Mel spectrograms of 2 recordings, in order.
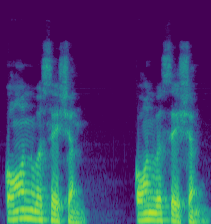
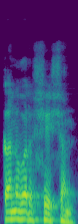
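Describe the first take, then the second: First: कॉन्वर्सेशन with open O, kon-vuh-say-shun; correct pronunciation. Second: कन्वर्सेशन with short first vowel, kun-var-say-shun; common mispronunciation. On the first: Teacher modelling the right word, कॉन्वर्सेशन as kon-vuh-say-shun. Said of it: "सही pronunciation है". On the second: Teacher showing what we commonly hear, कन्वर्सेशन as kun-var-say-shun. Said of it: "आमतौर पर जिसको हम". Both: Shown as a demonstration.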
